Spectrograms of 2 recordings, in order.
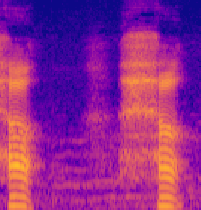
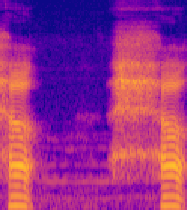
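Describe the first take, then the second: The two takes are said the same way.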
